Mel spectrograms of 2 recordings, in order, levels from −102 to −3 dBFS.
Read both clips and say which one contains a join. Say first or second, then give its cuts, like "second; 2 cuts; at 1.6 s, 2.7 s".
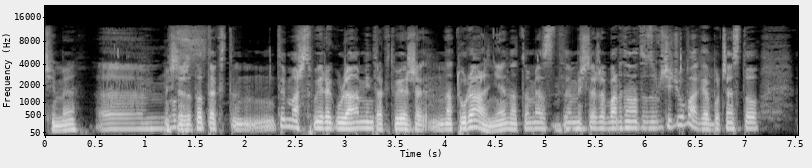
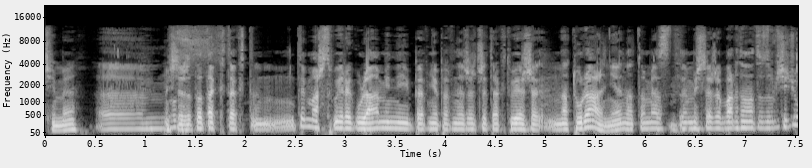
first; 2 cuts; at 1.6 s, 3.3 s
